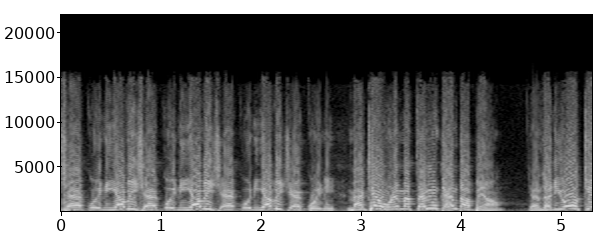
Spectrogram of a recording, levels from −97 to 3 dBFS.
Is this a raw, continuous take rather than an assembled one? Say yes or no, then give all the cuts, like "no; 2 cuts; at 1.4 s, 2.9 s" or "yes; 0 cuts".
no; 1 cut; at 2.7 s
